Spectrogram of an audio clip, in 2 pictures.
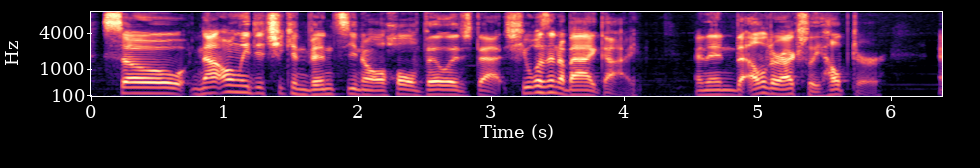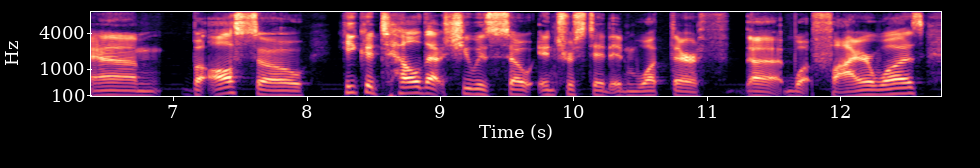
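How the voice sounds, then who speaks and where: A man's voice: mid-range voice, no room sound. A man hosting a reaction video, reading a story aloud and breaking off into casual, musing commentary with hesitant asides.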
